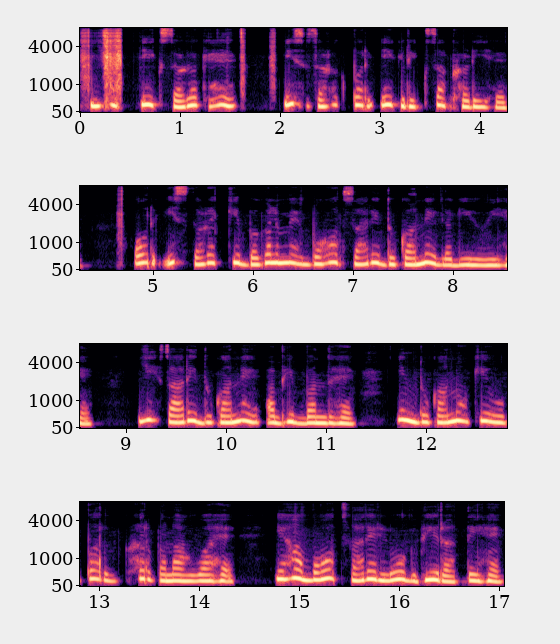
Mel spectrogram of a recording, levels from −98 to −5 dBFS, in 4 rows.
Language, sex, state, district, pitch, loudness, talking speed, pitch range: Hindi, female, Bihar, Saran, 245 Hz, -13 LUFS, 160 wpm, 215-280 Hz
